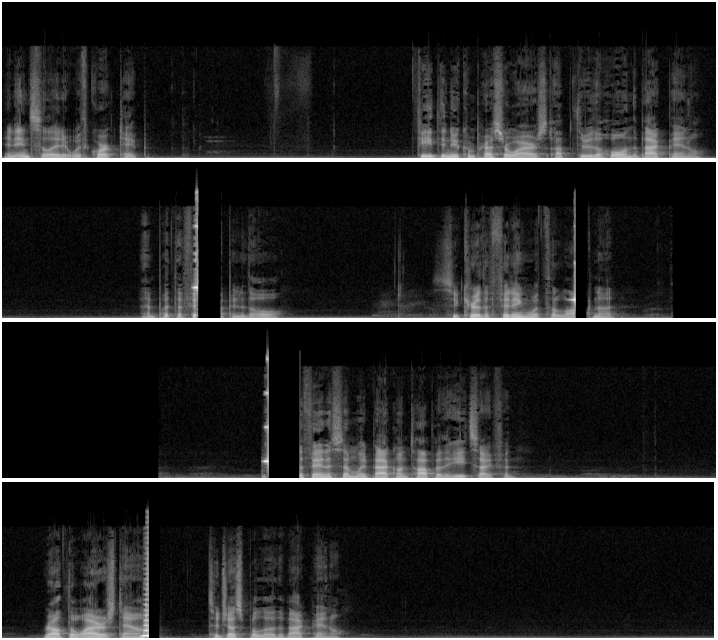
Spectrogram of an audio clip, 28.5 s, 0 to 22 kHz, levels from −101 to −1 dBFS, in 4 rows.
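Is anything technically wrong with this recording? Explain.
Yes. An unstable filter fires at 9.04–9.33, 12.79–12.99, 16.88–17.26 and 22.80–23.00 s. A recursive filter with bad coefficients rings up over 53–81 ms into a loud squeal, near 4 kHz, 3 kHz, 2 kHz and 400 Hz, clips, overflows, then drops to 120–320 ms of silence until it resets.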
